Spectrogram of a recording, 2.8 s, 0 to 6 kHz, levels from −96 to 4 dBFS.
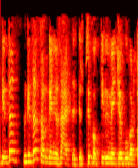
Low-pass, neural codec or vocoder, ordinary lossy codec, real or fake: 5.4 kHz; none; MP3, 32 kbps; real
